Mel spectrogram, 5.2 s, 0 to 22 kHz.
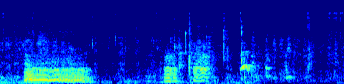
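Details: Three-week-old Border Collie puppies from litter V2, Ori X Cru: a low, harmonic whining grunt lasts nearly a second, then a shorter pair of moaning whines follows, with soft snuffles and rustling between.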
